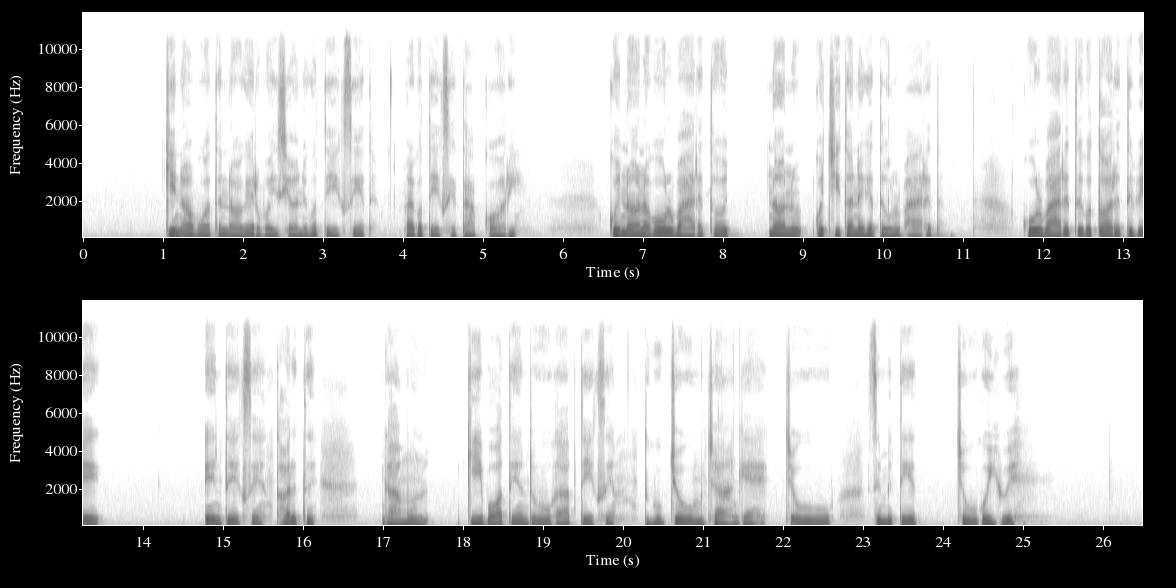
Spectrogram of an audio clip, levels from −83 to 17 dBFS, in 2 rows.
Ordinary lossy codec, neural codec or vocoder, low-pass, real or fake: none; none; 10.8 kHz; real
